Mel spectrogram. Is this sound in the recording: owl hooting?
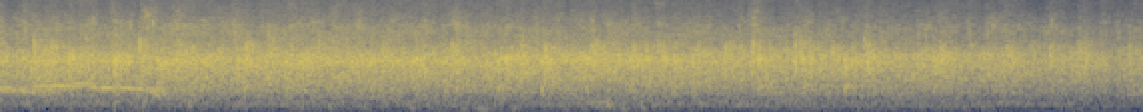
no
